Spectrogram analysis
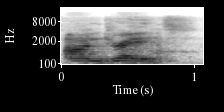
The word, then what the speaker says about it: Andreas: I make sure I'm pronouncing it right. Yes, Andres.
